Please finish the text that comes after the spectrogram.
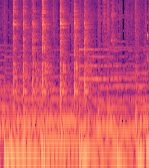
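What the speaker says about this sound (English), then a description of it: "So straight away I'm going to add those beans and the garlic to the vegetables." Black beans and garlic tipped into a pan of vegetables for beef with black beans, with a run of stirring scrapes and clinks of utensil on pan over a soft steady sizzle, up close and with no talking.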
